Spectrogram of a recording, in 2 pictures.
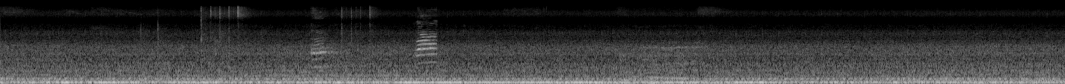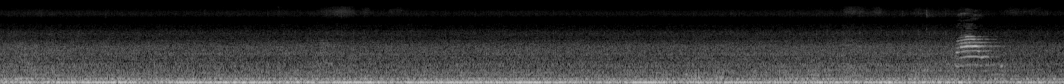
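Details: Kitten meowing a few times, short high mews near the start and another near the end, partly buried under a heavy low vehicle rumble with some human speech.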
